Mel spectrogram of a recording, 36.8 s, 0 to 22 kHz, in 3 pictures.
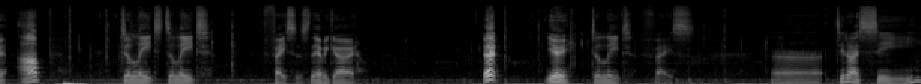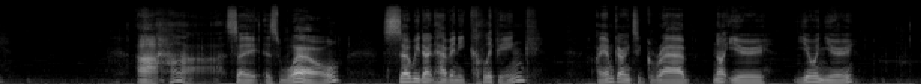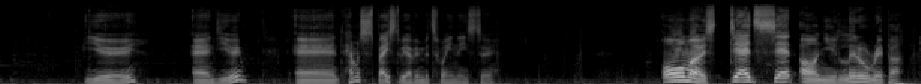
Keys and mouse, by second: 0.7 3, 2.6 Delete, 3.7-4.9 middle drag, 4.9 Tab, 5.9 Tab, 6.2 shift+middle click, 6.8 shift+middle click, 7.5 Delete, 8.2 shift+middle click, 9.1-10.3 shift+middle drag, 11.3 middle click, 12.6 Tab, 13.2 Tab, 13.7 shift+middle click, 14.1 middle click, 15.0 3, 15.1 click, 15.4 shift+click, 16.4 c, 23.2 shift+middle click, 23.5 middle click, 24.2 shift+middle click, 25.7 shift+middle click, 26.1 shift+middle click, 27.0 middle click, 27.6 middle click, 28.0-29.3 middle drag, 29.7 middle click, 30.1 z, 31.2-32.6 middle drag, 33.4 z, 35.9 g.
